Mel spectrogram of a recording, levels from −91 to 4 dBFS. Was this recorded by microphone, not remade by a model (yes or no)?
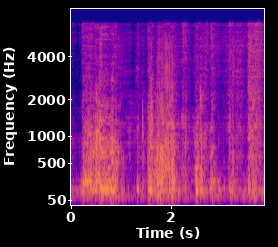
no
